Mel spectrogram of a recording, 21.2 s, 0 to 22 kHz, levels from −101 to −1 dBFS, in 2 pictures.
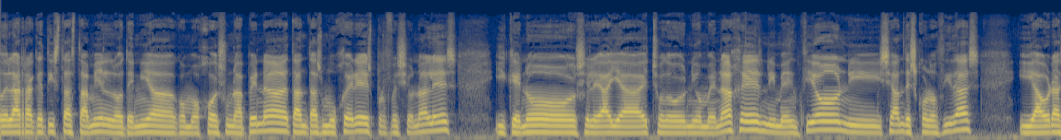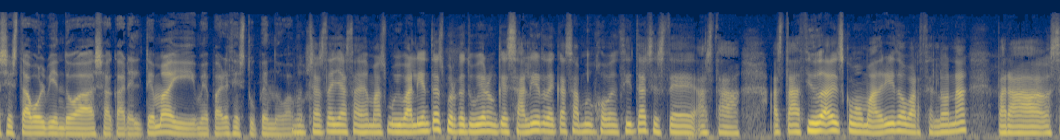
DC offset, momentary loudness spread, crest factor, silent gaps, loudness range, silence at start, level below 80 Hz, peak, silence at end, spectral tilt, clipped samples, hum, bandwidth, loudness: under 0.1%; 8 LU; 16 dB; none; 3 LU; 0 s; -48 dBFS; -4 dBFS; 0 s; -6.5 dB/octave; under 0.1%; none; 15 kHz; -20 LUFS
